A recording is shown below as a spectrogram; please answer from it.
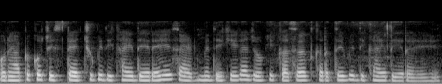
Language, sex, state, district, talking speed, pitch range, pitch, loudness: Hindi, female, Chhattisgarh, Raipur, 285 wpm, 185-205 Hz, 195 Hz, -16 LUFS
